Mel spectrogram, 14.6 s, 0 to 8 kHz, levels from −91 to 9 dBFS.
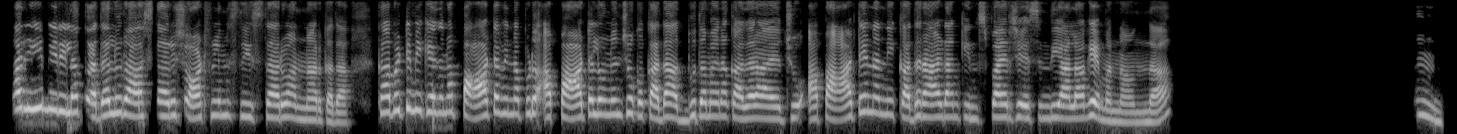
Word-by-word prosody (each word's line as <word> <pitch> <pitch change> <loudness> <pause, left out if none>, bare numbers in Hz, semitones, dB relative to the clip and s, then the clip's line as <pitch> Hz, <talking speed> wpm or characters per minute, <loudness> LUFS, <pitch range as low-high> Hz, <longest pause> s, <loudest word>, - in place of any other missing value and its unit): మరి 425 0 +5 0.2
మీరు 405 -2 +2
ఇలా 360 0 +3
కథలు 300 +5 +3
రాస్తారు. 285 0 +1
షార్ట్ 255 -4 +1
ఫిల్మ్స్ 300 -1 -6
తీస్తారు 265 -1 -1
అన్నారు 225 -3 -3
కదా! 180 -1 -2 0.4
కాబట్టి 390 +4 +2
మీకు 385 -2 -3
ఏదైనా 360 +1 -3
పాట 270 +3 +4
విన్నప్పుడు 325 0 -2
ఆ - - +3
పాటలొ 270 +6 +4
నుంచి 315 +1 -4
ఒక 285 -2 -2
కథ 245 +1 +2
అద్భుతమైన 285 +4 -2
కథ 240 -1 0
రాయొచ్చు. 240 0 -1 0.2
ఆ - - +1
పాటే 265 +11 0
నన్ను 325 -2 -4
ఈ - - -35
కథ 255 +1 +1
రాయడానికి 270 0 -1
ఇన్స్పైర్ 265 +4 -1
చేసింది. 250 0 -3
అలాగ 245 +2 0
ఏమన్నా 195 -5 -6
ఉందా? 180 +1 -3 2.6
హ్మ్. 260 -11 -6
270 Hz, 145 wpm, -22 LUFS, 245-315 Hz, 2.6 s, మరి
